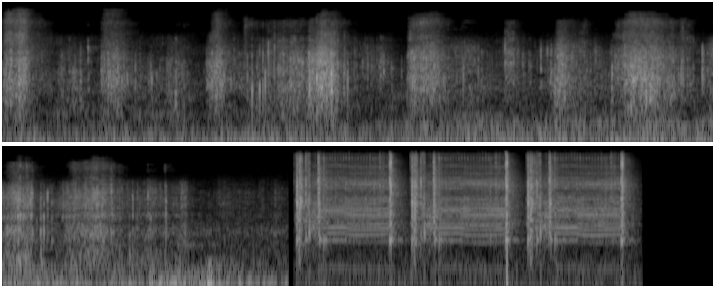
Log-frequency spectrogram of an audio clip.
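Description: Footsteps crunching through a thick layer of dry fallen magnolia leaves, irregular crunches a few per second. About seven and a half seconds in, a louder, different sound with wavering tones and several sharp clicks cuts in abruptly.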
